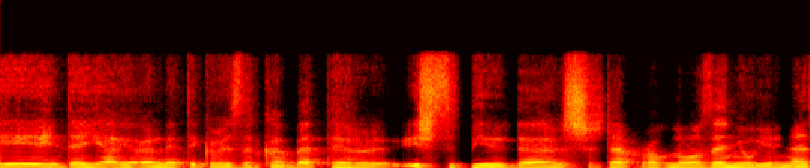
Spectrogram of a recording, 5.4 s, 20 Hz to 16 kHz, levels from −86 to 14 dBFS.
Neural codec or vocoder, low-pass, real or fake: codec, 16 kHz in and 24 kHz out, 0.9 kbps, LongCat-Audio-Codec, four codebook decoder; 10.8 kHz; fake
